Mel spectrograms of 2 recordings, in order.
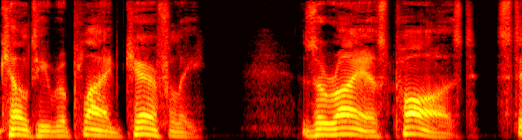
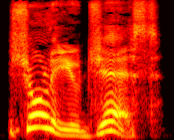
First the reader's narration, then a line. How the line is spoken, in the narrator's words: Confis cried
